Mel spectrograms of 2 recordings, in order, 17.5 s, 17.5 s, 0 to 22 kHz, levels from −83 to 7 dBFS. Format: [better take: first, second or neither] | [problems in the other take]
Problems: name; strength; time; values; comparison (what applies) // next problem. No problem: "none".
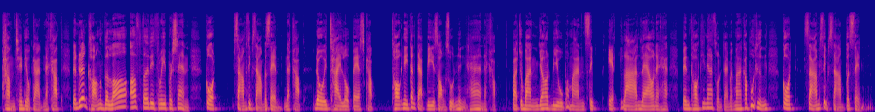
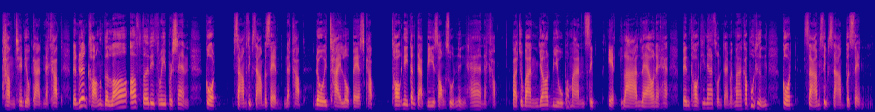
first | thin; somewhat; fading below 300 Hz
